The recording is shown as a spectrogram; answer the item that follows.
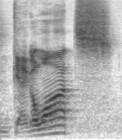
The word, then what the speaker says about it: gigawatt: So, nobody told anybody who was making the movie that the actual pronunciation for it is gigawatts. But after the movie came out, they went to the dictionary and changed it so that way, you know, gigawatts is a legitimate pronunciation of it.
